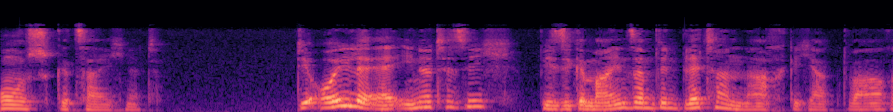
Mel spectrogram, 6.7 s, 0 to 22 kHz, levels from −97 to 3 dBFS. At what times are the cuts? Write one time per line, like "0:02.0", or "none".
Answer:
0:02.2
0:03.9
